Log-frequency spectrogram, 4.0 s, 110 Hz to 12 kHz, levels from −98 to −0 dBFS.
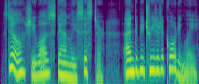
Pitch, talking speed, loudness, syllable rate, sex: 210 Hz, 150 wpm, -17 LUFS, 4.6 syllables/s, female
